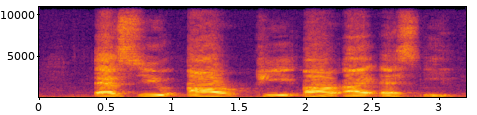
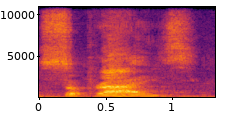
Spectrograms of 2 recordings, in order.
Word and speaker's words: surprise: r i s e, that word, surprise, as a verb and as a noun, it is stressed on the second syllable. Because there's a schwa sound in the first syllable, the s u r, the u has a schwa sound. So, it's not so. It is surprise.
